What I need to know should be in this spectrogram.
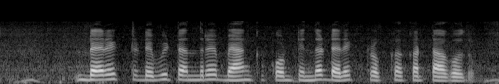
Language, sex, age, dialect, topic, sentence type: Kannada, female, 18-24, Central, banking, statement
